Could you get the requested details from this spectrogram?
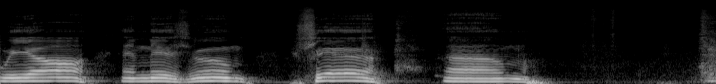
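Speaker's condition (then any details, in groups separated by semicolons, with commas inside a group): ALS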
